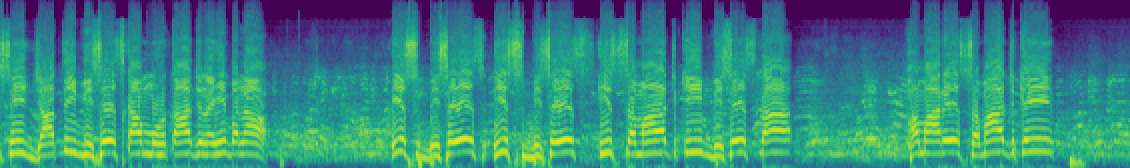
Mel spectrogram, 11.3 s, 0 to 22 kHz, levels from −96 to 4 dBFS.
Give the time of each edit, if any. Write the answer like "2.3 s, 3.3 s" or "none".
none

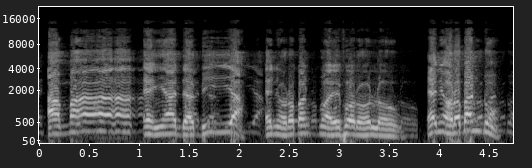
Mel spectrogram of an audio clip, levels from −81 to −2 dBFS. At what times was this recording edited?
3.7 s

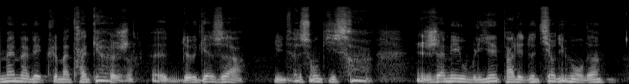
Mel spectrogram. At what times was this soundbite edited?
1.3 s

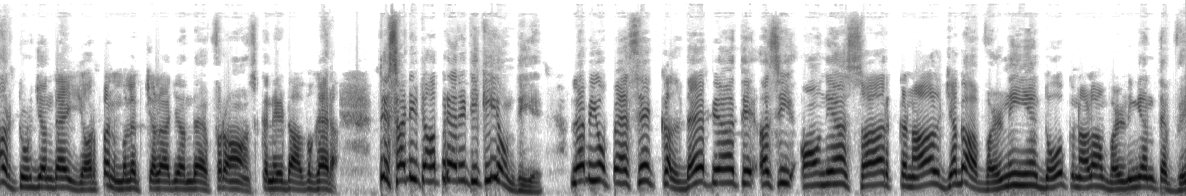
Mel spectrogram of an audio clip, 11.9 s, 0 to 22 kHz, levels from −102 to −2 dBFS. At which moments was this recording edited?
none

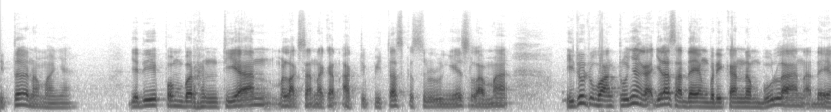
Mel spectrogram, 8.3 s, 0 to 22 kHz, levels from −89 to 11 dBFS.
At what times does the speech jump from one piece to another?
none

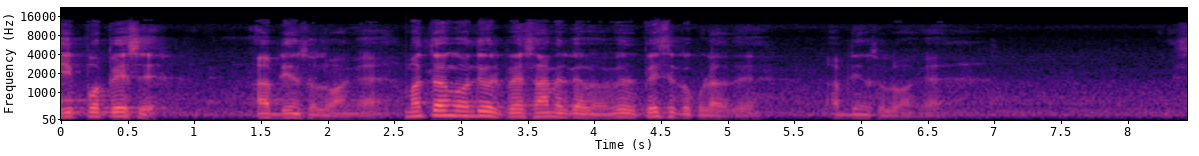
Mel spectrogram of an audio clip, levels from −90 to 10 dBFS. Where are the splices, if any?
2.5 s

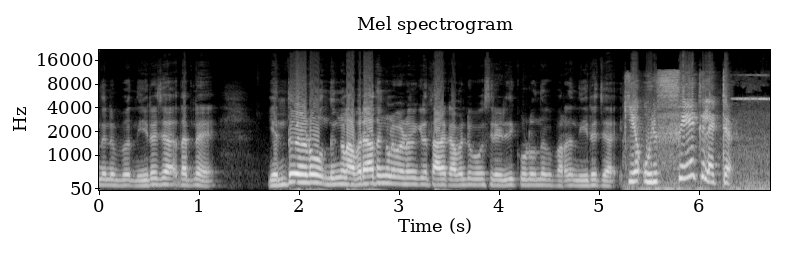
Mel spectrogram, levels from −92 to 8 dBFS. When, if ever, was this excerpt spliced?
5.2 s

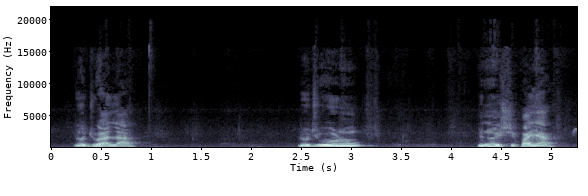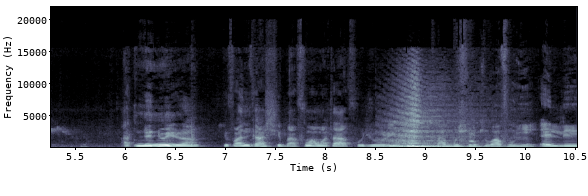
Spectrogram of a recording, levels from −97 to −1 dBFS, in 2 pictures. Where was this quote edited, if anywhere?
8.9 s

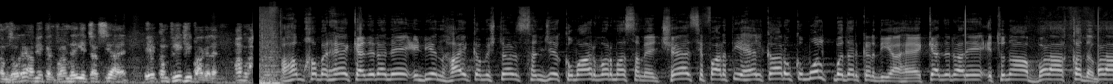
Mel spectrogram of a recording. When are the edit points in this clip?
2.5 s

